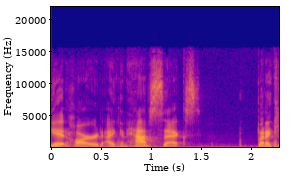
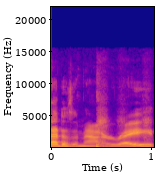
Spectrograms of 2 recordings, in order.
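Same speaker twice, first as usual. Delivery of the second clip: joking sarcasm, mock-dismissive and brushing it aside; 3 semitones lower than usual. Joking that a partner's enjoyment in sex doesn't matter: sarcastic joking. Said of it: "I'm just being sarcastic".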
